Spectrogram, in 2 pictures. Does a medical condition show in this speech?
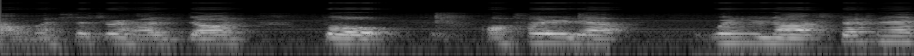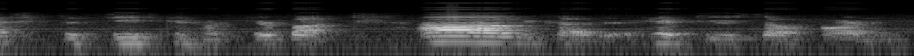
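Yes: spastic quadriplegic cerebral palsy.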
